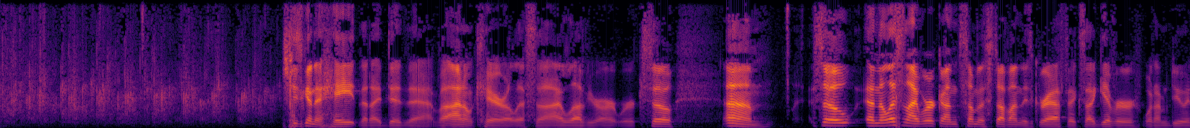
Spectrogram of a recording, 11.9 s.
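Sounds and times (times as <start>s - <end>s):
audience clapping: 0.0s - 3.4s
speech: 2.9s - 11.8s.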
